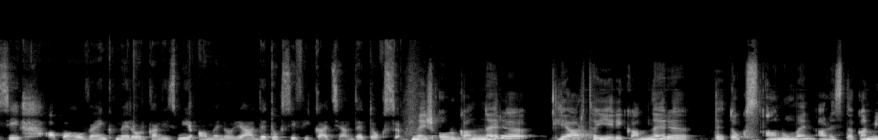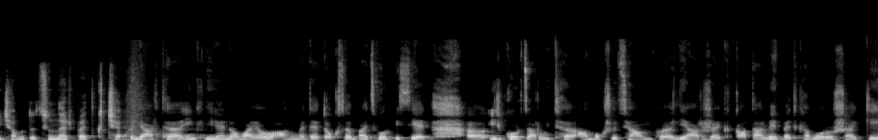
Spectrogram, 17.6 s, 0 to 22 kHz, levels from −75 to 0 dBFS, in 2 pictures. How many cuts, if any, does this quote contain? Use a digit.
2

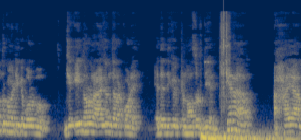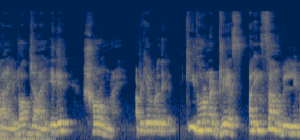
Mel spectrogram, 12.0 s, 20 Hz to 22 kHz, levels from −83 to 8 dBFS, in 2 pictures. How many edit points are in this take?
1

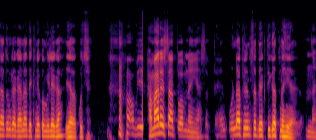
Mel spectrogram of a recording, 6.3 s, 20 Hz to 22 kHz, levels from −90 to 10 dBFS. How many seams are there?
1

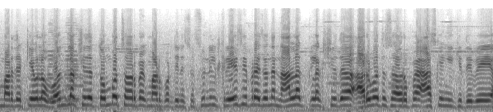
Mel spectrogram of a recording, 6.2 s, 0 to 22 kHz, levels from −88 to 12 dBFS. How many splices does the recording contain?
1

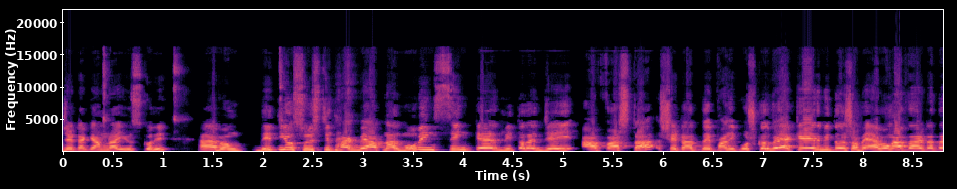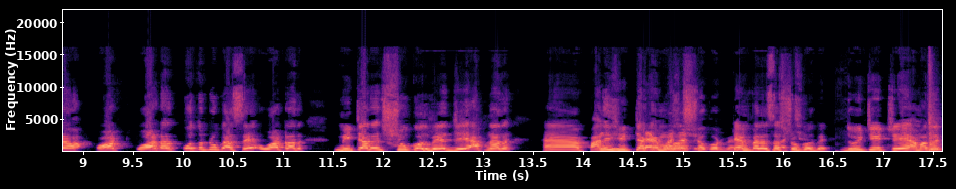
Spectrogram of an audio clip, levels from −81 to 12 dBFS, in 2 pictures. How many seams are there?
2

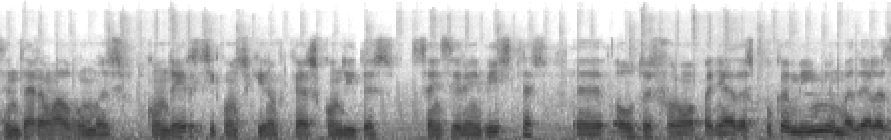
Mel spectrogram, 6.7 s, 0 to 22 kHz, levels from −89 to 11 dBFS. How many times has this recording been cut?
3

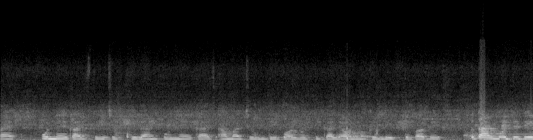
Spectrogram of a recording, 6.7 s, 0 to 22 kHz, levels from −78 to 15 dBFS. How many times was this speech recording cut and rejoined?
1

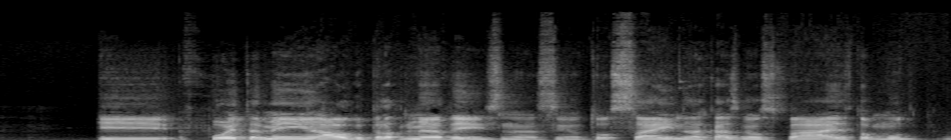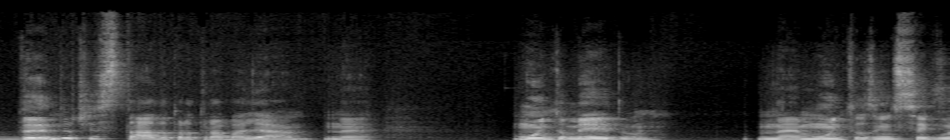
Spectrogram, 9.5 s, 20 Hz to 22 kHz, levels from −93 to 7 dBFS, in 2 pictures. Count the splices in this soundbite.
0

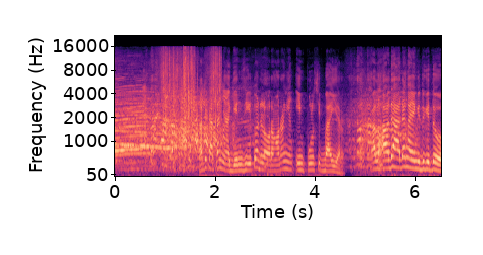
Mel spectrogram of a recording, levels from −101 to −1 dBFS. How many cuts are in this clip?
2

